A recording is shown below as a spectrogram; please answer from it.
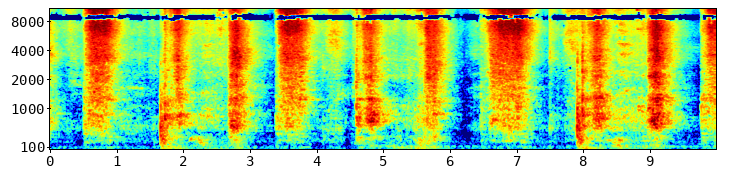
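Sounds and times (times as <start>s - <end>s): drywall knife scraping wall: 0.0s - 10.0s.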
